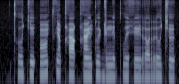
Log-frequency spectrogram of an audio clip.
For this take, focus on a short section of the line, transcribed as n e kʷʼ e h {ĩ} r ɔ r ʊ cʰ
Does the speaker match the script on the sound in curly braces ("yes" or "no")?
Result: no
